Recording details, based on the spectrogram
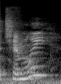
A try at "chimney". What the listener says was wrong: There's no L's in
